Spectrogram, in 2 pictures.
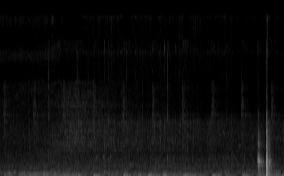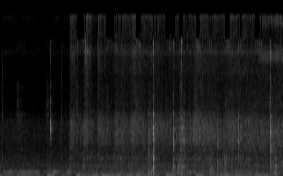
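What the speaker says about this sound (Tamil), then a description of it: "இப்போ இந்த ஸ்டேஜில் வந்து அரைச்சி வச்சுருக்கிற இஞ்சி பூண்டு பேஸ்ட்டை ஆட் பண்ணிக்கலாம்." Ginger garlic paste sizzling with onions in a pan for seeraga samba vegetable pulao, a loud steady fry with frequent scraping stirs and sharp clinks of the spoon against the pan.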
